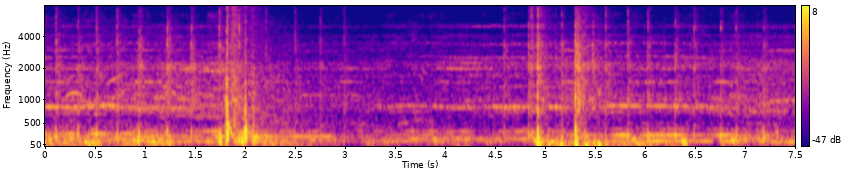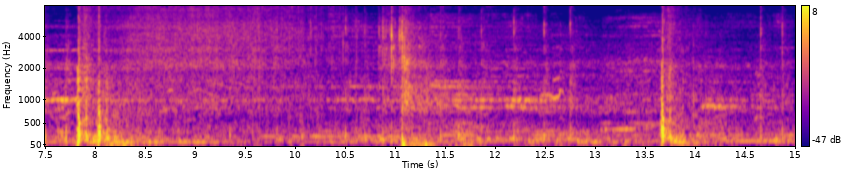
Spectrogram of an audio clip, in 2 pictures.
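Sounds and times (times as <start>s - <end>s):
music playing: 0.0s - 15.0s
fireworks bangs: 4.8s - 12.6s.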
